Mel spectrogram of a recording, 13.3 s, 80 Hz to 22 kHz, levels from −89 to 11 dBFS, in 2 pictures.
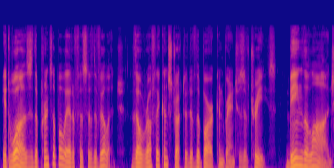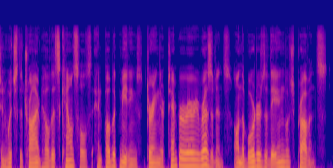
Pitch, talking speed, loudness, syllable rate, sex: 110 Hz, 190 wpm, -22 LUFS, 5.5 syllables/s, male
